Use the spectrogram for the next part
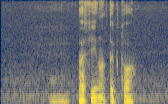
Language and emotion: Russian, neutral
